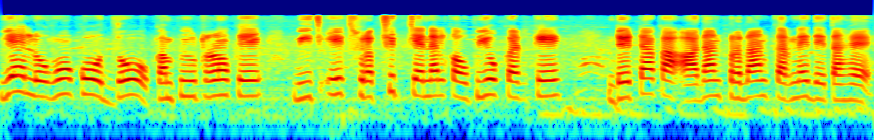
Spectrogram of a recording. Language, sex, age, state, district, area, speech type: Hindi, female, 45-60, Madhya Pradesh, Narsinghpur, rural, read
